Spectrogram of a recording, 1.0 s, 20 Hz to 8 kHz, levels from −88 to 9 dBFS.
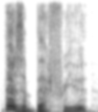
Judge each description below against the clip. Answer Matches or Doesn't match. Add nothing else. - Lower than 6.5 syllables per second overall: Doesn't match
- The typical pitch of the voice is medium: Matches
